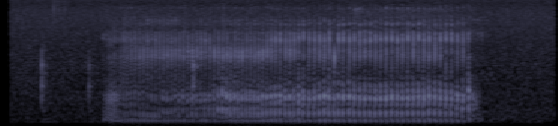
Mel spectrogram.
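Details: Boston Terrier snoring while dreaming indoors; one long, rattling, buzzy snore lasting over two seconds, built from rapid pulses that rise in loudness before stopping abruptly, with two faint clicks before it.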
